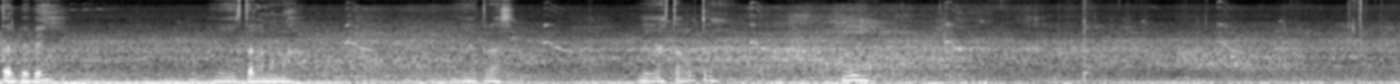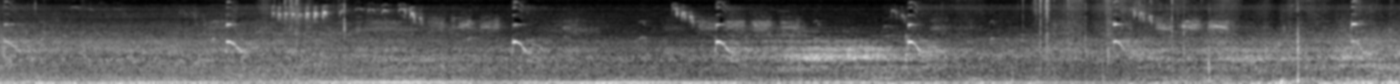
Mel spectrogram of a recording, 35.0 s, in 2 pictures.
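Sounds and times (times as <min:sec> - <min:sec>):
high bird chirps: 0:19.9 - 0:27.9, 0:28.5 - 0:33.6, 0:34.2 - 0:34.8.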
